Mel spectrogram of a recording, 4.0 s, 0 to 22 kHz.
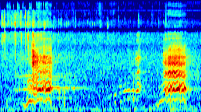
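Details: Farm goats at Yoshigake, 5 December 2023, walking back into their own rooms by routine; two strong quavering bleats roughly two and a half seconds apart, with a faint short cry between them.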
